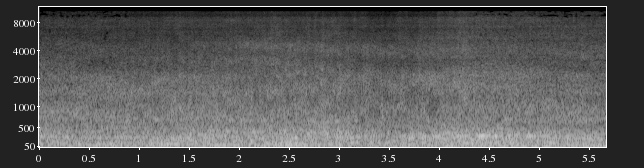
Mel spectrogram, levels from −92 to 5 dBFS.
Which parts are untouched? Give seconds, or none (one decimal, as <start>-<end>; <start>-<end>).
0.0-0.9; 4.3-5.7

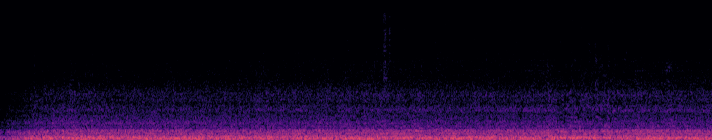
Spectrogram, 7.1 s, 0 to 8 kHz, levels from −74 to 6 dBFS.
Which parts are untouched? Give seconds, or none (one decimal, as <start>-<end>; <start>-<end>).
0.0-5.6; 6.2-7.1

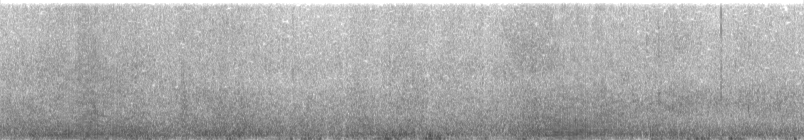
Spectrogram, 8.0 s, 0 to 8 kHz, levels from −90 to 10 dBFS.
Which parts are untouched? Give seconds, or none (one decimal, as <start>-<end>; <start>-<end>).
0.0-0.6; 1.2-5.5; 6.2-8.0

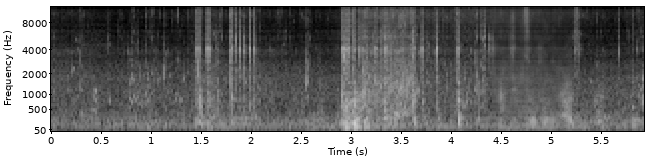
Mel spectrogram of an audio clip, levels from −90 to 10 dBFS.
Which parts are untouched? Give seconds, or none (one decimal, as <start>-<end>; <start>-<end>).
0.0-4.4; 5.2-5.9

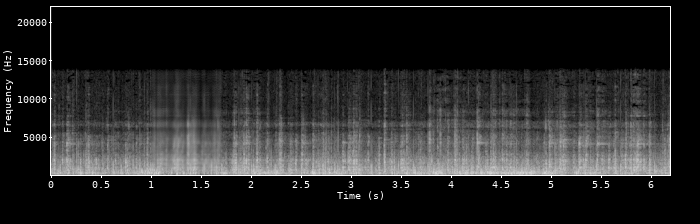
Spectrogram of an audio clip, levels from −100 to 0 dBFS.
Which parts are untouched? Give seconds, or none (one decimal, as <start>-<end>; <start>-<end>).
0.0-1.0; 1.7-6.2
